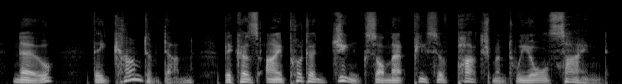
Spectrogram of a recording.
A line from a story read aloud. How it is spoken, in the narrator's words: said Hermione grimly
